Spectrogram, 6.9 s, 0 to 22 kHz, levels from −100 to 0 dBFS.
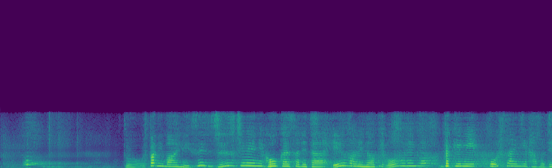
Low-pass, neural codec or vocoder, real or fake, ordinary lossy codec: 7.2 kHz; codec, 24 kHz, 0.5 kbps, DualCodec; fake; none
